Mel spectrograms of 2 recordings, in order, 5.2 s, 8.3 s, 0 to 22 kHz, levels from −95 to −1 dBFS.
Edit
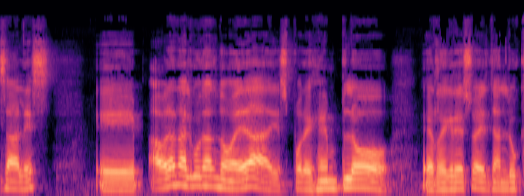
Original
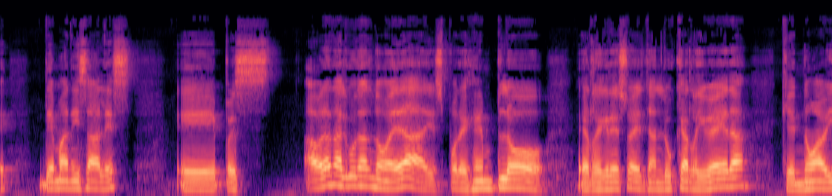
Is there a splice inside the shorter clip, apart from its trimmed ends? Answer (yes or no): yes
